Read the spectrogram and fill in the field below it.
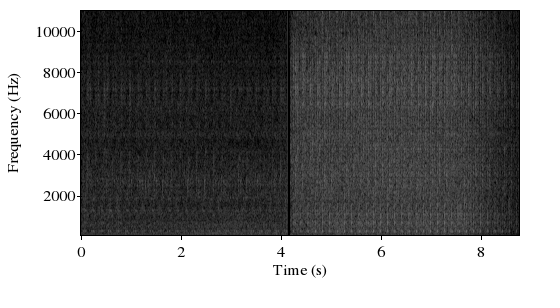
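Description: A sailboat's engine chugs in a steady, rhythmic knock, briefly cutting out, then running a little faster before fading slightly at the end.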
